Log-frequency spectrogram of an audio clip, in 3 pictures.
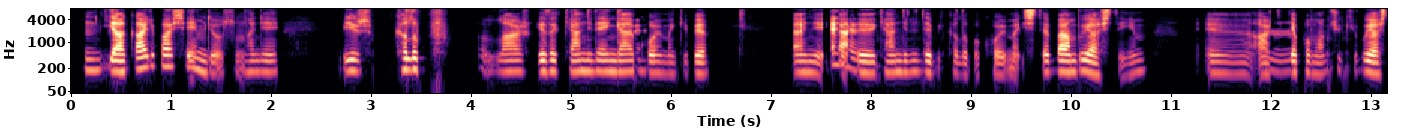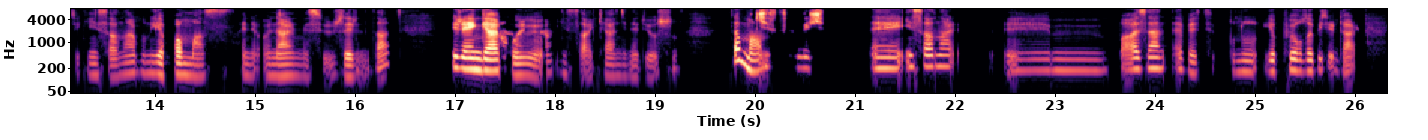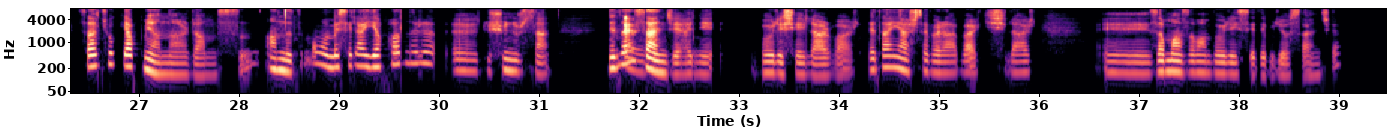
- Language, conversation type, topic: Turkish, podcast, Öğrenmenin yaşla bir sınırı var mı?
- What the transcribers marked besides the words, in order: tapping; other background noise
